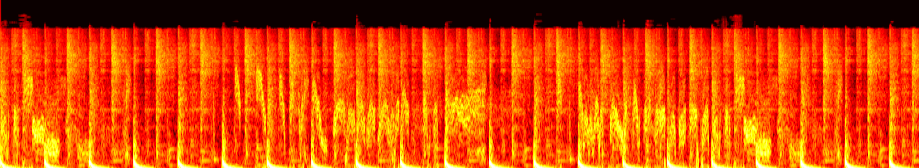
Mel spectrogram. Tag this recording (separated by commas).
Music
